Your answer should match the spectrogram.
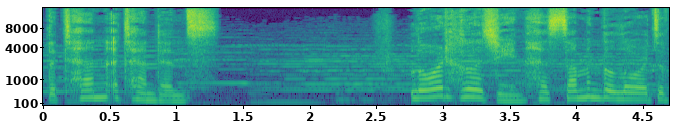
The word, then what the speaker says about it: He Jin: He Jin, not He Jin. So it's pronounced as her, with an R, a visible R.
